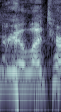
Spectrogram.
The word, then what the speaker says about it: realtor: Can you please stop saying realtor? – I said realtor. – Realtor. – Realtor. – It's two syllables.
